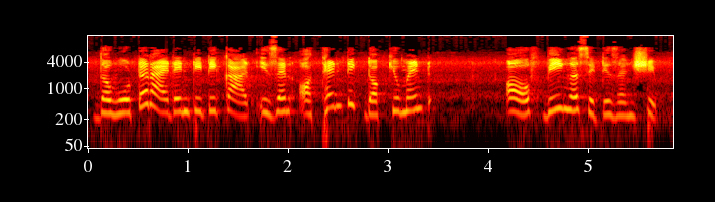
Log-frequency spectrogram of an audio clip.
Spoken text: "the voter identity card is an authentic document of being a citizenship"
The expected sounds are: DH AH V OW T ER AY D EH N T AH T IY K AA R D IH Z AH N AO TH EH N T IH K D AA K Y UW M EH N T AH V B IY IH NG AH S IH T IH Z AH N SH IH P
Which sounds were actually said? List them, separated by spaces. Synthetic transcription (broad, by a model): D AH V OW T ER AY D EH N T AH T IY K AA R D IH Z AH N AO T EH N T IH K D AA K Y UW M EH N T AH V B IY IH NG AH S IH T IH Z AH N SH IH P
